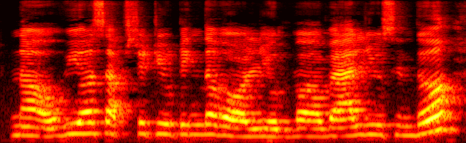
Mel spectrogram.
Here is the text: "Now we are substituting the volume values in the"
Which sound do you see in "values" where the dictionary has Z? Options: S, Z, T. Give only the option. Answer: S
